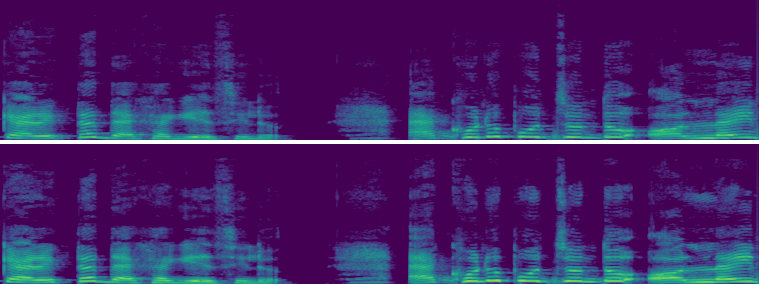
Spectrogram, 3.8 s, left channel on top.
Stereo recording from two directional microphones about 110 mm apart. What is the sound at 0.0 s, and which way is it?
A woman's voice, 40° right (ahead or behind).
